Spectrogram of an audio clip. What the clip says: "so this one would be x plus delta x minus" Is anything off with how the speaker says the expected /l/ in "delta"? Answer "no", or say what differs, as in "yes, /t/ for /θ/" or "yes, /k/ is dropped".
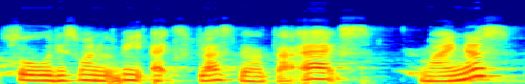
yes, /l/ is dropped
